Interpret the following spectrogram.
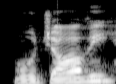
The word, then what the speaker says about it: Mojave: Next one we have is Mojave, I think you pronounce it, like the Mojave Desert, I think.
